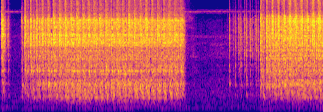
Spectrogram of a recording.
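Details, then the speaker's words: Lathe turning a Monkey Puzzle wood bowl: fast even knocking at a couple of hundred beats a minute through the cut, stopping when the tool lifts; knocking from soft pith hit at this speed. "i was wondering what the knocking was right here [Music] it's the pith"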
